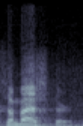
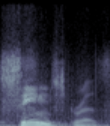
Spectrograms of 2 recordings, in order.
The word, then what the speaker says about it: semester: This is his third semester. Oh, Phil, say that word again, will you? Semester. Say it once more. Semester. You know, folks, at rehearsal, he kept pronouncing it seamstress.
